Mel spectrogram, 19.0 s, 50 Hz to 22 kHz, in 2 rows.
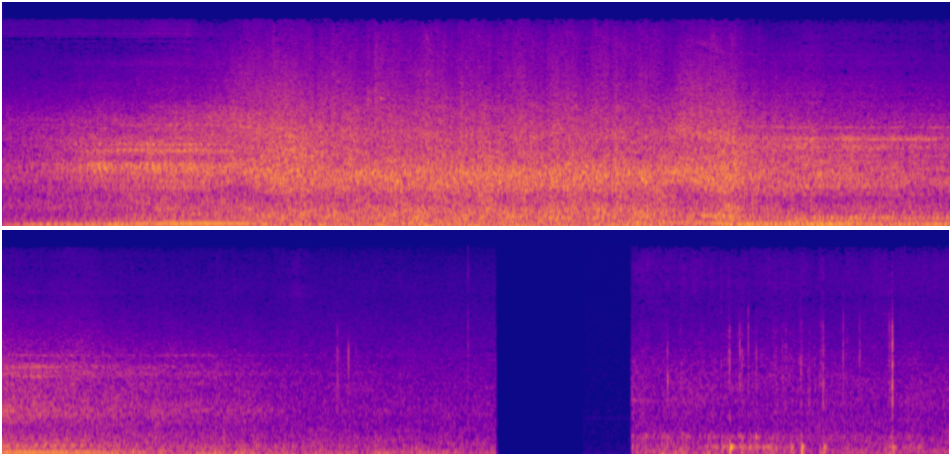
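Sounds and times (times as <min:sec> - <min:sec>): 
high speed train passing at a level crossing: 0:00.0 - 0:14.4.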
